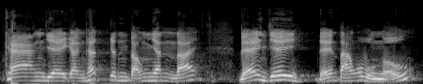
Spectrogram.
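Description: A man teaching sutra chanting, explaining in quick casual talk and breaking into slow, drawn-out chanted demonstrations. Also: sits high, a bit bright. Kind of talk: chanting lesson with sung demonstrations.

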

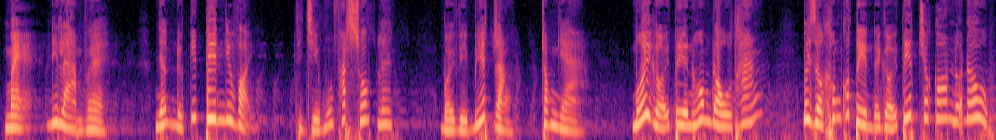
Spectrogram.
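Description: A woman preacher, a Buddhist nun, tells a moral story to a group of children. She is animated and lets her voice rise and fall in both pitch and loudness. Her voice sits fairly high. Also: moderate pace.

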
